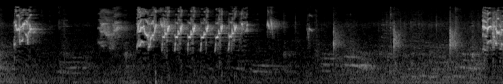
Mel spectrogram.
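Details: A labet in Banyuwangi, Indonesia, in January 2018 sings high, thin twittering phrases: a quick run of about eight bright chirps, then scattered sharp notes, with faint background sounds between bursts.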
